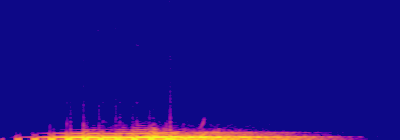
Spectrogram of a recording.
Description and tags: An single reverberated whale-ish sound to be used in sci-fi games. Useful for creating an alien "Hello".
